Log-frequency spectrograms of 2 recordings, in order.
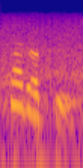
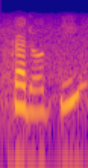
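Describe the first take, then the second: The two takes are said the same way.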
